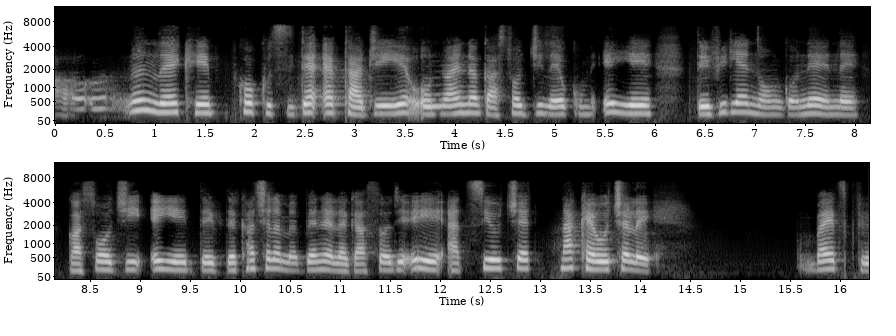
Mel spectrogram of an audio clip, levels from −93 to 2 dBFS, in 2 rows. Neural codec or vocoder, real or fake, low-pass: codec, 16 kHz, 0.5 kbps, X-Codec, WavLM features, trained on Multilingual LibriSpeech; fake; 7.2 kHz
